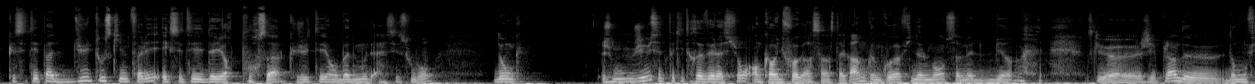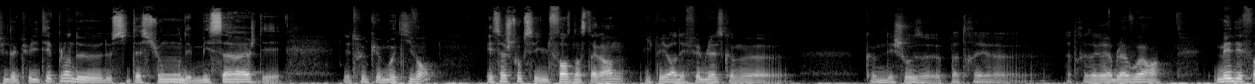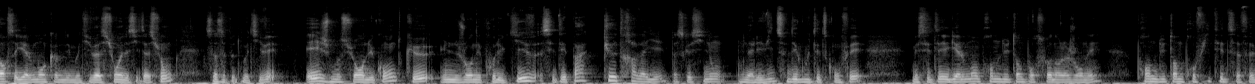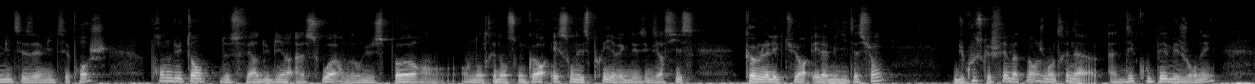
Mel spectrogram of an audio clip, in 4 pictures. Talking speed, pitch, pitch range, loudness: 240 wpm, 110 Hz, 105-125 Hz, -22 LUFS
